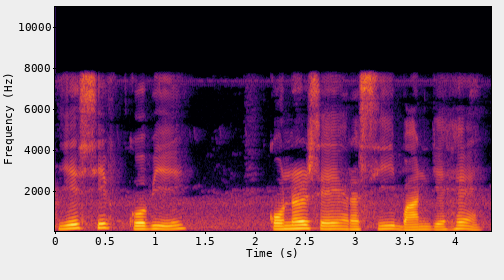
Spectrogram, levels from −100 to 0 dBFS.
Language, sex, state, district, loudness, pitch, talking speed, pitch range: Hindi, male, Arunachal Pradesh, Lower Dibang Valley, -17 LUFS, 150 Hz, 125 wpm, 135-165 Hz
